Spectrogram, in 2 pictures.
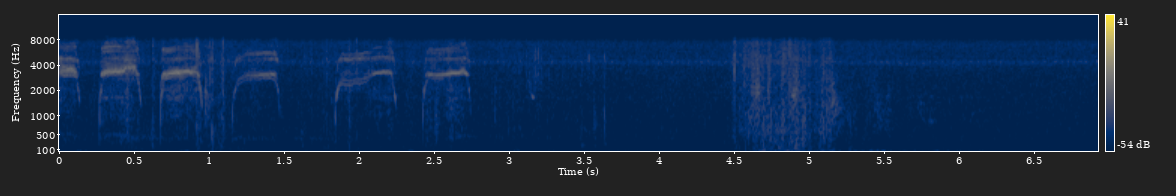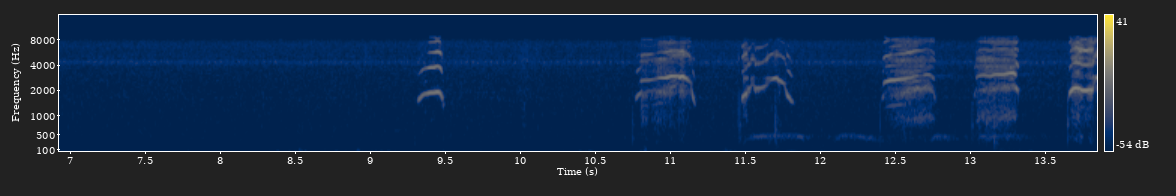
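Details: Begging osprey chick at a Barlinecka Forest nest, its mother present, taking fish from the father: clusters of high whistled chirps at the start and end, separated by a quiet stretch with one brief rustling burst.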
